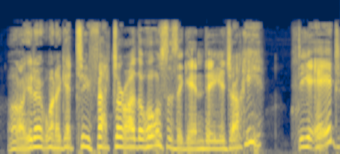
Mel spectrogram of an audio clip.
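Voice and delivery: put-on deep woman's voice. Acting out Val teasing Ed about riding horses: deep woman's voice as Val. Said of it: "A woman's deep voice".

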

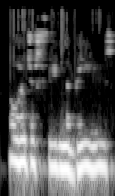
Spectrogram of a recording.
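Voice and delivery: put-on creepy, dead-calm, soft delivery. Imitating an actor's switch from screaming to calm: imitating a real calm voice. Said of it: "then he goes to this real calm".

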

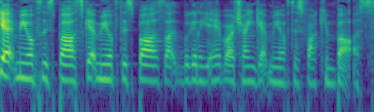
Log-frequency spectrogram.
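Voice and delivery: acted loud, frantic, freaking-out panicked yelling. Retelling a woman on the bus who starts freaking out: imitating someone freaking out. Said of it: "she starts fucking freaking out".

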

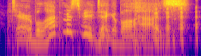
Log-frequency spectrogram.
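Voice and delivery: tiny, wise, little alien sage voice. Speakers improvise a Dagobah scene; one voices the master: Yoda voice. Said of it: "You be Yoda".

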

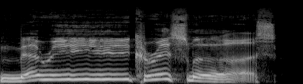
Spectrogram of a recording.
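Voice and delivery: high, drawn-out announcer call, "merry" stretched out. Speaker imagining the announcer at home at Christmas, Bruce Buffer announcer voice. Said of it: "if they both just talk like that".

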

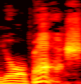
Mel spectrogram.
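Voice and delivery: put-on thick, heavily laid-on Scottish accent. Quoting Sean Connery's reply: thick Sean Connery Scottish accent. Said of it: "really laying on the Scottish accent".

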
